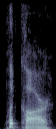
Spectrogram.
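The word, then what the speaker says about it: putchar: They are pronounced: printf, putCar, and puts.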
